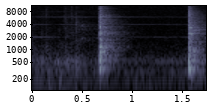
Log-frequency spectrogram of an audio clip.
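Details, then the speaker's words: 2019 Polaris Sportsman ACE 570 ATV gives two sharp single clicks about a second apart and no crank; earlier it cranked very slowly. Owner suspects the battery, maybe the starter, unconfirmed. "Crank that over one more time start it ah there it is just clicks"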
